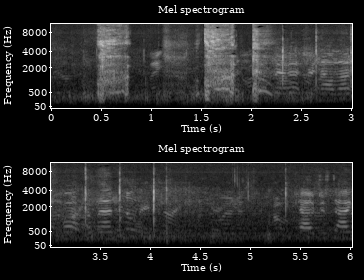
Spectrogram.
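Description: Two loud coughs close to the microphone, followed by players calling out across the pitch and a single sharp knock about four seconds in.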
